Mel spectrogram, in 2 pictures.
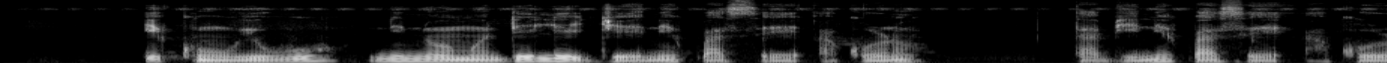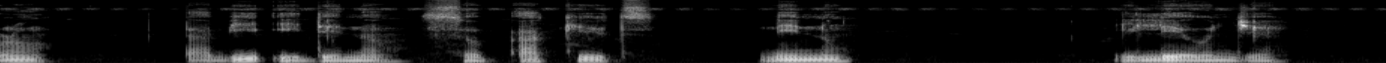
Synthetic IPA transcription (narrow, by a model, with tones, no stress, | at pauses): i˧kũ˨wi˨wu˦nĩ˦nũ˦ɔ˧mɔ̃˧de˦le˦˨i˨d͡ʒɛ˨nĩ˦k͡pa˧sɛ˨a̰˨ko˨˦ɾ̃ã˦˨ | ta˨bi˨˦nĩ˦k͡pa˧sɛ˨a˨ko˨ɾ̃ã˦˨ | ta˨bi˨˦ʔi˦˨de˨nã˨˧sɔ˨ba˦kju˦˨t | nĩ˦nũ˦ | i˧le˦o˧n̩˦d͡ʒɛ˧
